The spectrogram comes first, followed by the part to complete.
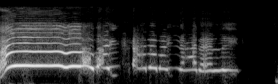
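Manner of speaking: very high, very slow, loud, excited drawn-out shriek. Retelling seeing a reveal trailer: imitating own screaming like a little girl. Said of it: "I started screaming like a little girl".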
